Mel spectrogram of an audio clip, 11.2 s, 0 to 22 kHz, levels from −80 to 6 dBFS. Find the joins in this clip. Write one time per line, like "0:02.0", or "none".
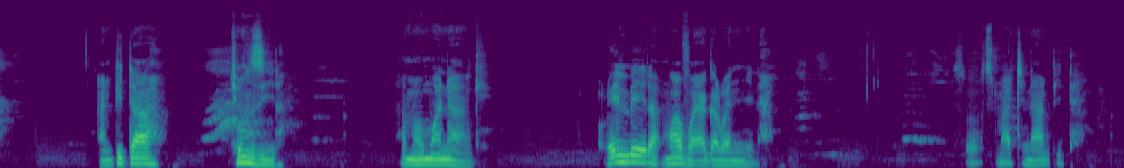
none

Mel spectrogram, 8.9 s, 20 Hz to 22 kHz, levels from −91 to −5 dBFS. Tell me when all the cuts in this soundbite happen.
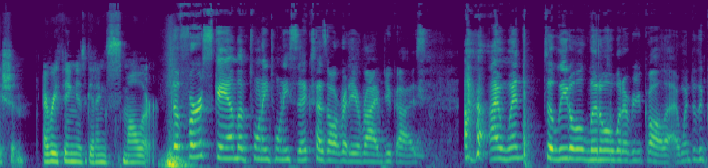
0:01.9

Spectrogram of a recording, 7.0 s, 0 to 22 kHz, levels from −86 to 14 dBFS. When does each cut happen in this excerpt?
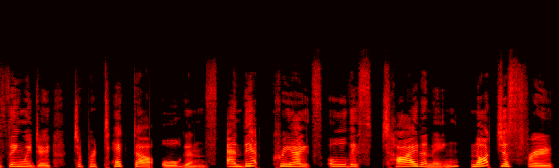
0:02.6
0:05.8

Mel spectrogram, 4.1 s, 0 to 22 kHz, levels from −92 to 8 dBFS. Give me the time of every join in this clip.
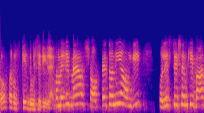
0:01.1

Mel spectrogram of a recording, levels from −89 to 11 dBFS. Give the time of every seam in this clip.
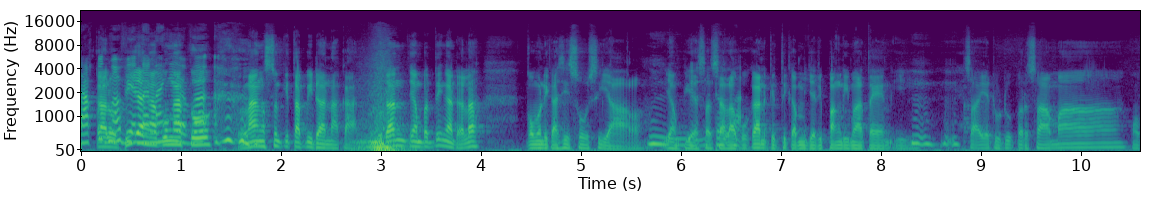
0:02.8
0:08.9

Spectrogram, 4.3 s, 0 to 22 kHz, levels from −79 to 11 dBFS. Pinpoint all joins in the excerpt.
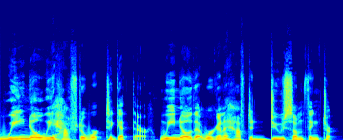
0:01.9

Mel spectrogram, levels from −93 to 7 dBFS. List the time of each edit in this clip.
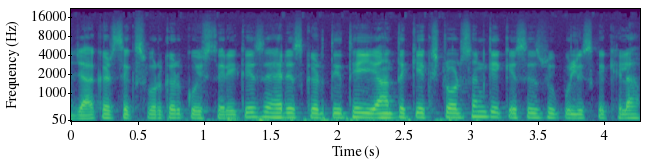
none

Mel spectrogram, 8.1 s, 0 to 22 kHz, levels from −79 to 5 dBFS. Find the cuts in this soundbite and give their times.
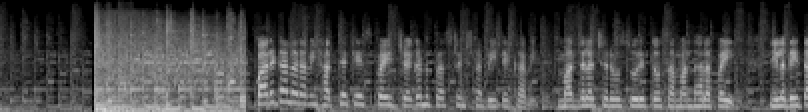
0:00.9
0:02.4

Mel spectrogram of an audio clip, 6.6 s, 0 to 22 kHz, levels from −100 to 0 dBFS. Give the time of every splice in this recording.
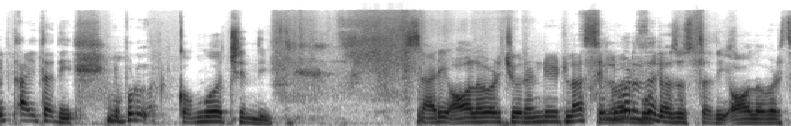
0:01.4

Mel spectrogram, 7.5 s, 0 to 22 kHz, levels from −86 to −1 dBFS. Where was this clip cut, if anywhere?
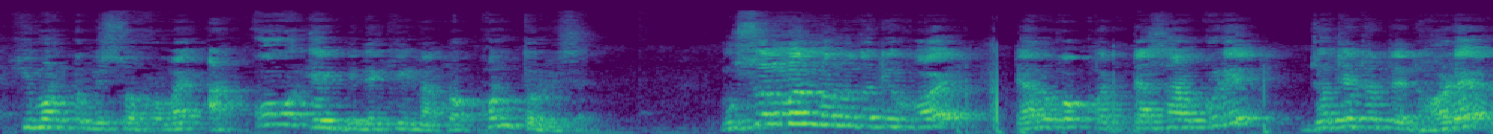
0:03.4

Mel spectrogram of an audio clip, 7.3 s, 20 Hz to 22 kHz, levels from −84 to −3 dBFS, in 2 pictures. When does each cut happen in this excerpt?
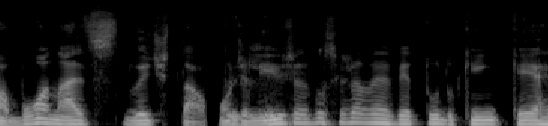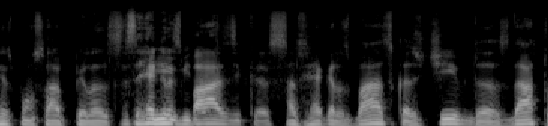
0:01.0

